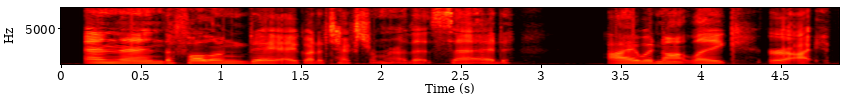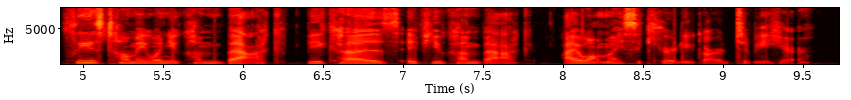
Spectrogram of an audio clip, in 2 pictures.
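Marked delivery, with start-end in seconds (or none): none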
